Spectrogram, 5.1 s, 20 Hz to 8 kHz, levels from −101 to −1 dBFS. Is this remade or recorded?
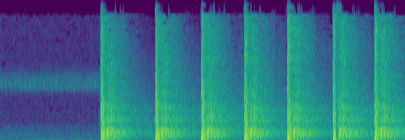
recorded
